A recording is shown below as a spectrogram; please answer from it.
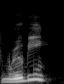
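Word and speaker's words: RWBY: DC, and I believe it's pronounced Ruby.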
